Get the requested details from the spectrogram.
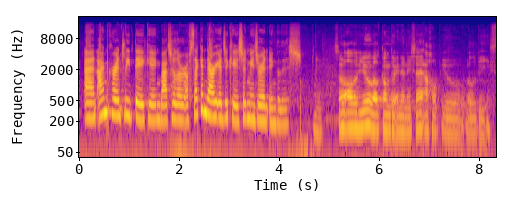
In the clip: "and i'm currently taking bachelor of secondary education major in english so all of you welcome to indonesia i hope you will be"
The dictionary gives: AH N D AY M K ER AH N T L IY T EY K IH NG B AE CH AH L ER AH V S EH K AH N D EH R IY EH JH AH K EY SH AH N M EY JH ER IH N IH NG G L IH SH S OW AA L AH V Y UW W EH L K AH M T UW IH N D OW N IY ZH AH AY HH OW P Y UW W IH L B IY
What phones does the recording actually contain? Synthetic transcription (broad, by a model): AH N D AY M K ER AH N T L IY T EY K IH NG B AE CH AH L ER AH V S EH K AH N D EH R IY EH JH AH K EY SH AH N M EY JH ER IH N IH NG G L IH SH S OW AA L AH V Y UW W EH L K AH M T UW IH N D OW N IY SH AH AY HH OW P Y UW W IH L B IY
